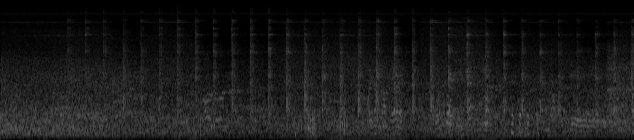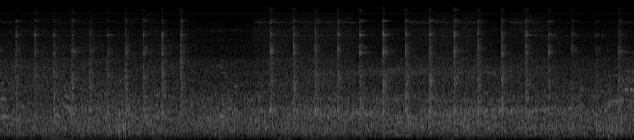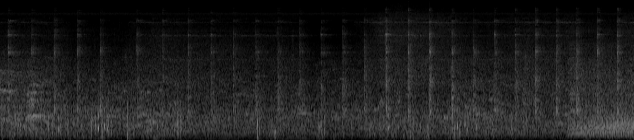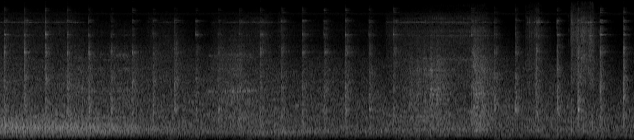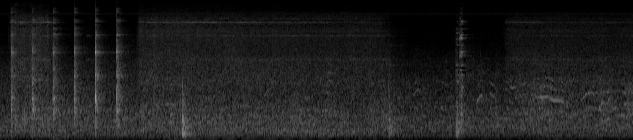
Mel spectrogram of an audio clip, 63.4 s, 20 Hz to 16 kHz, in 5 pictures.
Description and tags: Ambiente - obra
workers sounds
MONO reccorded with Sennheiser 416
